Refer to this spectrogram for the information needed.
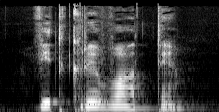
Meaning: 1. to open 2. to turn on (:tap, valve) 3. to reveal, to disclose, to uncover 4. to discover
- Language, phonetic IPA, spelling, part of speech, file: Ukrainian, [ʋʲidkreˈʋate], відкривати, verb, Uk-відкривати.ogg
